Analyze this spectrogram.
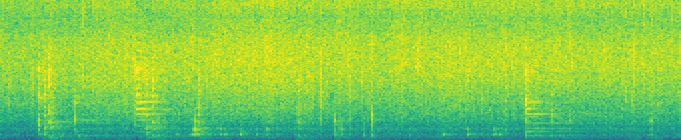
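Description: Chopped carrots, celery and onion sizzling steadily in oil in an aluminium pot, while a wooden spoon stirs them, scraping and clicking against the bottom of the pot.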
